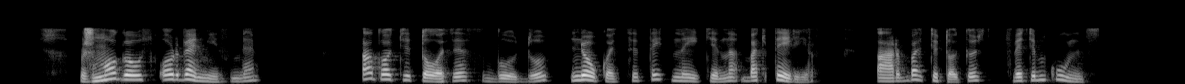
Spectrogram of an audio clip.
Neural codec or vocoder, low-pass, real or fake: autoencoder, 22.05 kHz, a latent of 192 numbers a frame, VITS, trained on one speaker; 5.4 kHz; fake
